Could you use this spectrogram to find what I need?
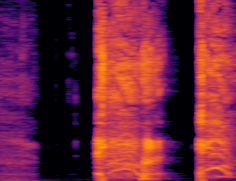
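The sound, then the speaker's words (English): Two loud, harsh coughs, the first longer and rasping, the second cut off sharply, preceded by a brief breathy rustle and a short silence. “That cough really fucked me up.”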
